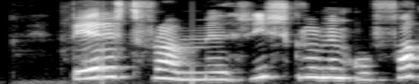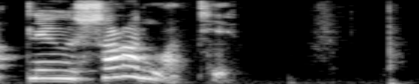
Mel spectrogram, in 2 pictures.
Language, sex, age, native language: Icelandic, male, 11, Icelandic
